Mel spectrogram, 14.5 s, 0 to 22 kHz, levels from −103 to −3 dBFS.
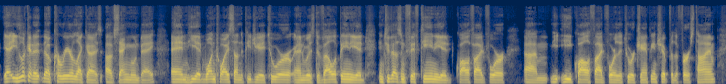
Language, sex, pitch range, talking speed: English, male, 110-135 Hz, 180 wpm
